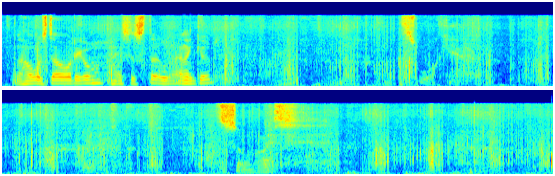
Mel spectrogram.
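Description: A man speaks calmly and close to the microphone.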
